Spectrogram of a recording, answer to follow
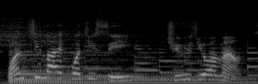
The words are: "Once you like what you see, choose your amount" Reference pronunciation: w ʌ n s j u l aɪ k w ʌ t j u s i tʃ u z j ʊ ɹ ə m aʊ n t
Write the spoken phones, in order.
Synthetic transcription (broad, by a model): w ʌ n s j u l aɪ k w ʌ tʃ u s i tʃ u z j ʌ ɹ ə m aʊ n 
